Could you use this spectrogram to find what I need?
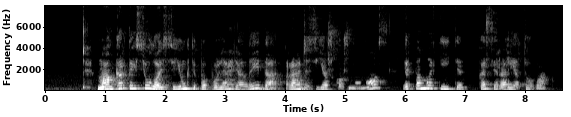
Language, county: Lithuanian, Utena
